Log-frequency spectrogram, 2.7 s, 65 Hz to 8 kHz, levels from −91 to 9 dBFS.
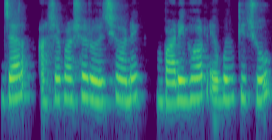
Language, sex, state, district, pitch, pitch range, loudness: Bengali, female, West Bengal, Malda, 270 Hz, 260-275 Hz, -19 LUFS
